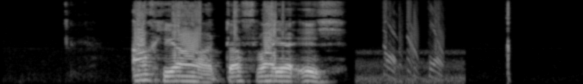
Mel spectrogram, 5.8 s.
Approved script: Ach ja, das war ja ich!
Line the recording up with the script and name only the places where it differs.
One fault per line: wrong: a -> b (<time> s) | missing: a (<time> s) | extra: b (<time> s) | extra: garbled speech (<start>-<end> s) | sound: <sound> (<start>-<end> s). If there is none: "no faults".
sound: chirp (3.8-4.5 s)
